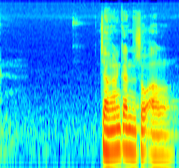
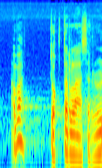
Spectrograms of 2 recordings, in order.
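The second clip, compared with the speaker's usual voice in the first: normal talking voice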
